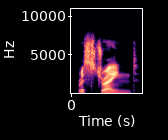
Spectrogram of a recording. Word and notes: restrained: British English

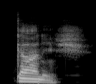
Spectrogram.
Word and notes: garnish: Australian English

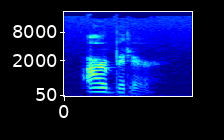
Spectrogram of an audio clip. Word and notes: arbiter: American English

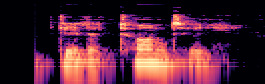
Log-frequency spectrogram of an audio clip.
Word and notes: dilettante: British English

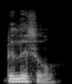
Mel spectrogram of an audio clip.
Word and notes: belittle: Australian English

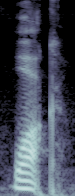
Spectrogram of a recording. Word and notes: wok: American English

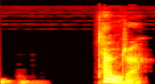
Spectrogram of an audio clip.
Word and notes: tundra: Australian English

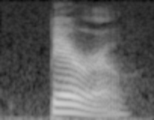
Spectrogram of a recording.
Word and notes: barrow: American English

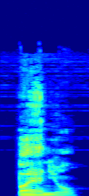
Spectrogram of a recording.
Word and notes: biannual: Australian English

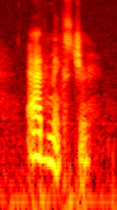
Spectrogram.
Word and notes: admixture: American English

